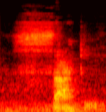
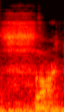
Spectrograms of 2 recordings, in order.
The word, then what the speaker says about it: sake: languishing in Japanese prisons that said Saki and it's not sake sake think of the word sake sake the other thing you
